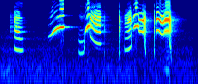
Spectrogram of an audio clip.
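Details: Indian ringneck parrot making natural sounds: five harsh, harmonic squawks over four seconds, some sweeping upward, others bent and buzzy, with short silent gaps between and a quiet background.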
